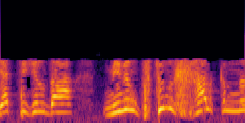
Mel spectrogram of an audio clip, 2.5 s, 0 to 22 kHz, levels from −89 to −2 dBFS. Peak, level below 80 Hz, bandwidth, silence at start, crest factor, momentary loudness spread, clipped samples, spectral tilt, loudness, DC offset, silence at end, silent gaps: -6 dBFS; -60 dBFS; 3.7 kHz; 0 s; 16 dB; 5 LU; under 0.1%; -9.5 dB/octave; -21 LUFS; under 0.1%; 0 s; none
